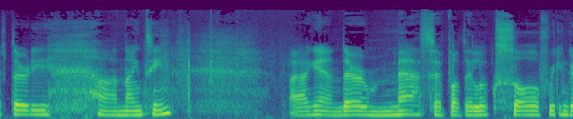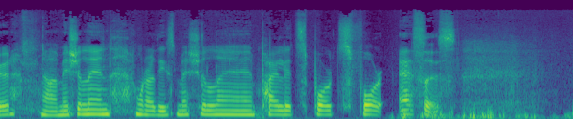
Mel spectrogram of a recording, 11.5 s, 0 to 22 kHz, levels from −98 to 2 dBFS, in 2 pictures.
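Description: From 5.48 to 7.48 s the audio suddenly rushes ahead, hurried at about 1.52 times normal pace, yet its pitch stays put. This is a time-stretched section, likely software squeezing the passage to fit a shorter length by dropping short pieces.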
